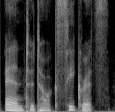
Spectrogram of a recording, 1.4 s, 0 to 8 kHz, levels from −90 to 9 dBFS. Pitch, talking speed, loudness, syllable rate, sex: 165 Hz, 165 wpm, -20 LUFS, 3.9 syllables/s, female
